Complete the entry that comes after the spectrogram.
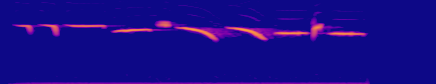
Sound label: Bird, ambience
